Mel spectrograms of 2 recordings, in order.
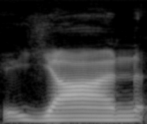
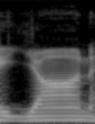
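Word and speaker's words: Jan: uh nod to uh mr yawn spelt with a j yawn hammer j a n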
